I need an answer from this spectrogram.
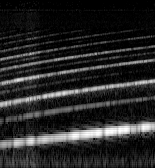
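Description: An electronic alarm goes off alone, a loud, steady, piercing tone rich in harmonics that slowly rises in pitch throughout.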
